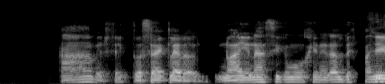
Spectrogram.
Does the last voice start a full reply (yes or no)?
yes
